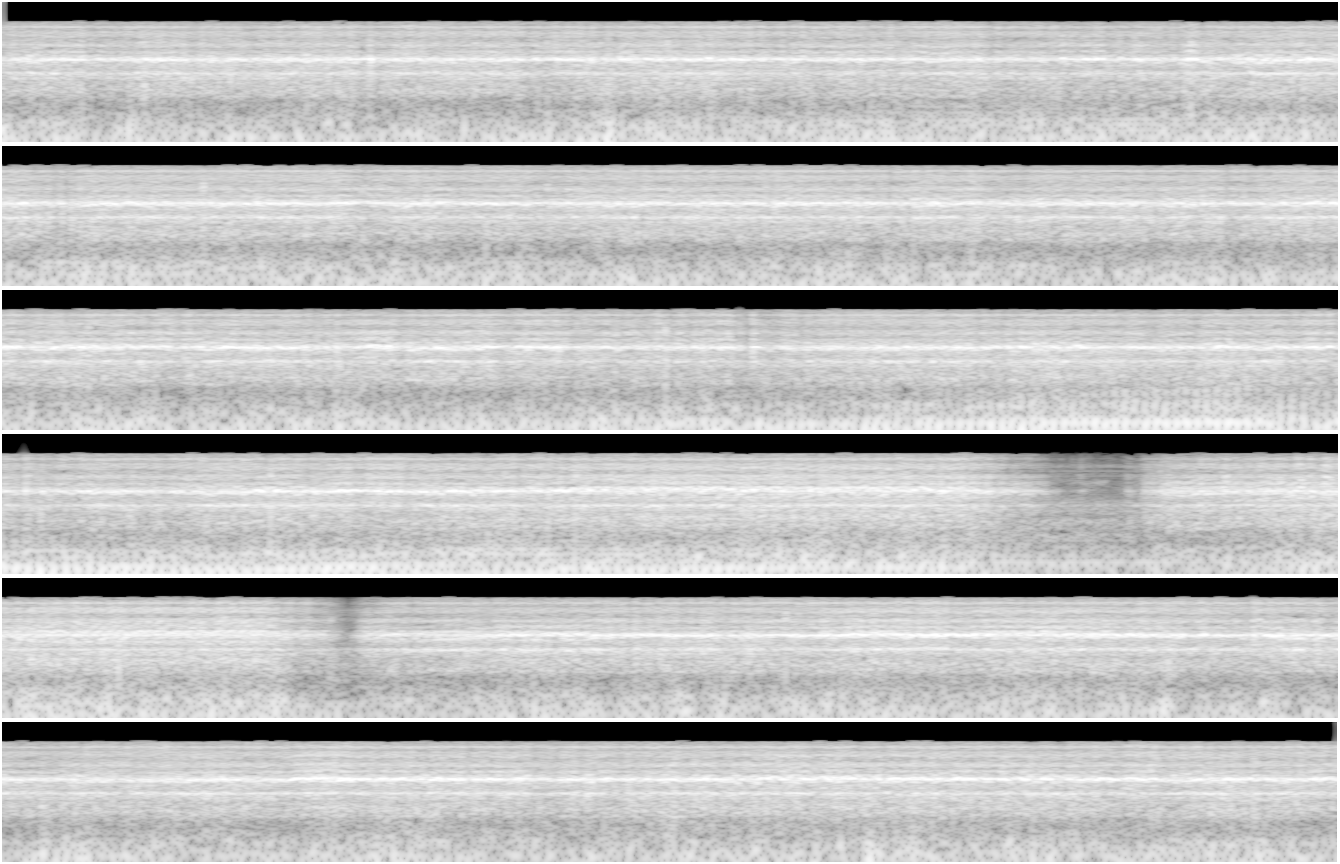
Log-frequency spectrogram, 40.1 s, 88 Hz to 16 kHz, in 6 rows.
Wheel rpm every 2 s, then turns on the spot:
160, 160, 160, 160, 160, 160, 160, 170, 160, 160, 160, 170, 100, 140, 120, 160, 160, 160, 160, 160.
none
